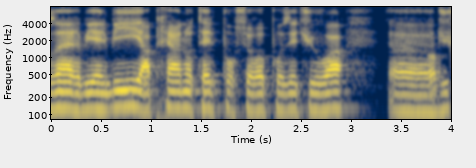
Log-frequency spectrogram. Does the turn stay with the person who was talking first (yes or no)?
yes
